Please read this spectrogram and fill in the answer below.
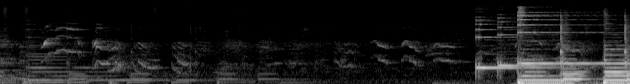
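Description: Toy poodles whining in short, high-pitched calls over quiet background music. The music gets much louder about five seconds in.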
